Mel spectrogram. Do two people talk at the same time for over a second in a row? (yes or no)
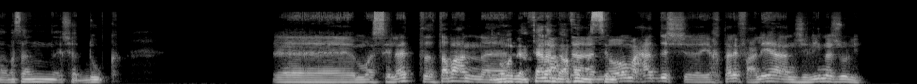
yes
